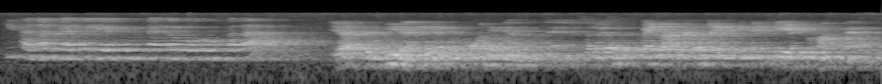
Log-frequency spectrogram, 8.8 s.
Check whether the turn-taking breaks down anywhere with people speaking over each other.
No

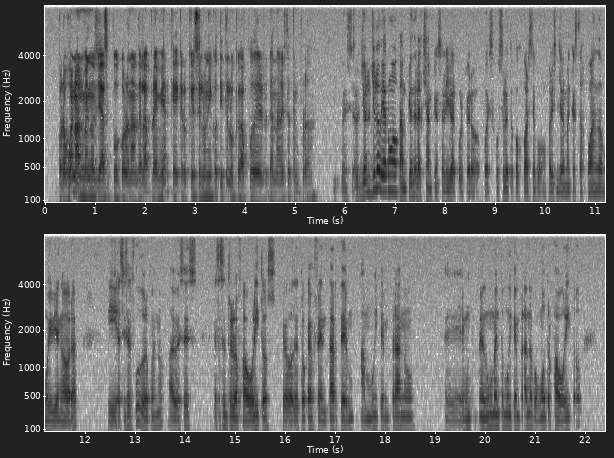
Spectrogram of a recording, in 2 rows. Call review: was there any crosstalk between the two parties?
No

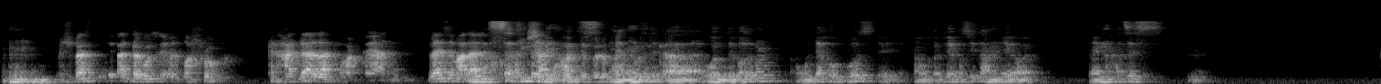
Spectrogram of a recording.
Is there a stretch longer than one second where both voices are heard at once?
Yes, from 4.6 s

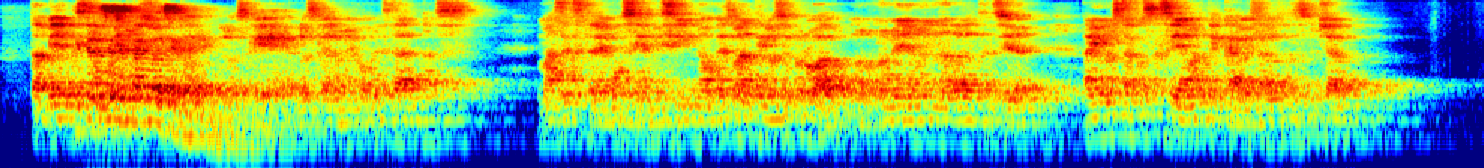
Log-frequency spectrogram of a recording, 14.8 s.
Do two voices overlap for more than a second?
Yes, from 0.7 s

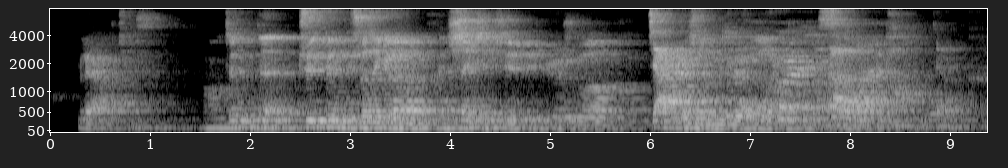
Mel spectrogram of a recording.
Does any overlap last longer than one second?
Yes, from 6.7 s

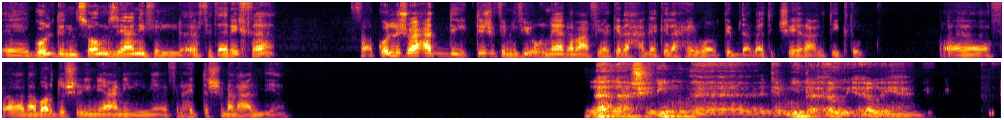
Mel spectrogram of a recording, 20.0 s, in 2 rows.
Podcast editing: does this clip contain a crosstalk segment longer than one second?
No

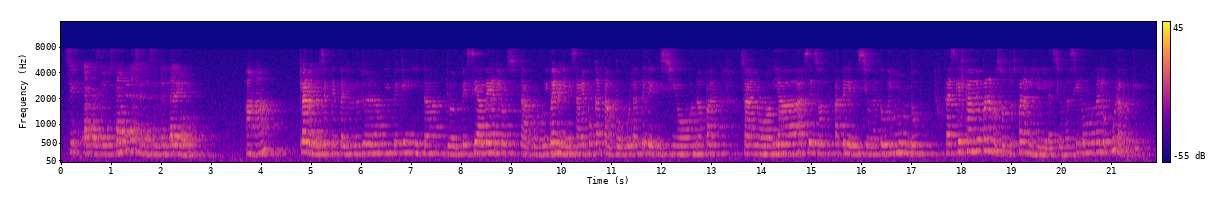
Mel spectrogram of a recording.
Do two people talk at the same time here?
No

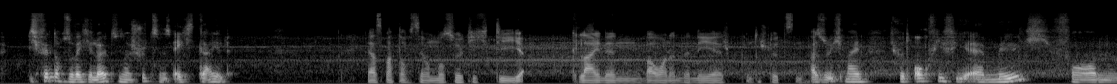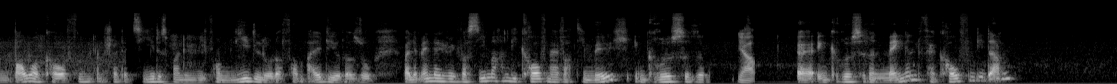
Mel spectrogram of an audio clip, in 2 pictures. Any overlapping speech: No

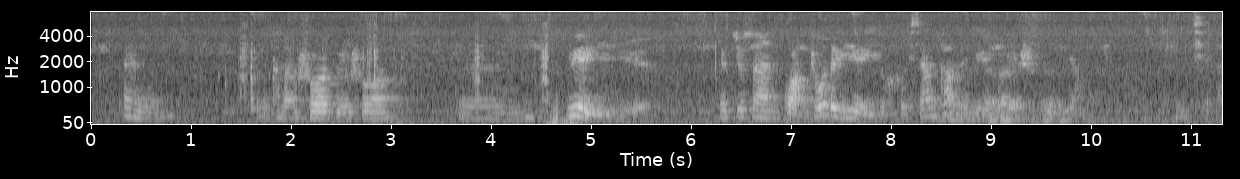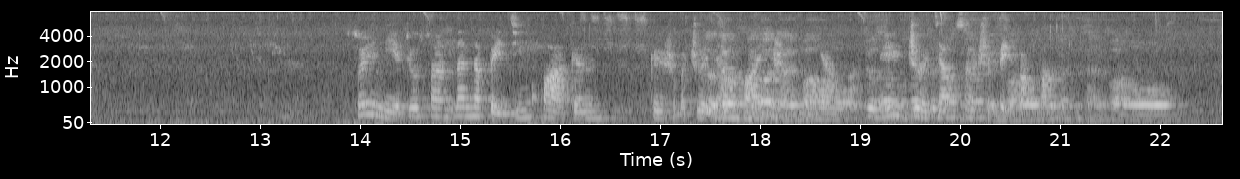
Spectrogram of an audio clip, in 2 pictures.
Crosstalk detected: Yes, from 8.4 s

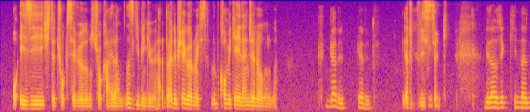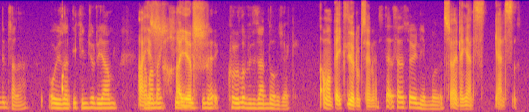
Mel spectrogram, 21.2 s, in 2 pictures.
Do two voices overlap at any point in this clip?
Yes, from 13.4 s

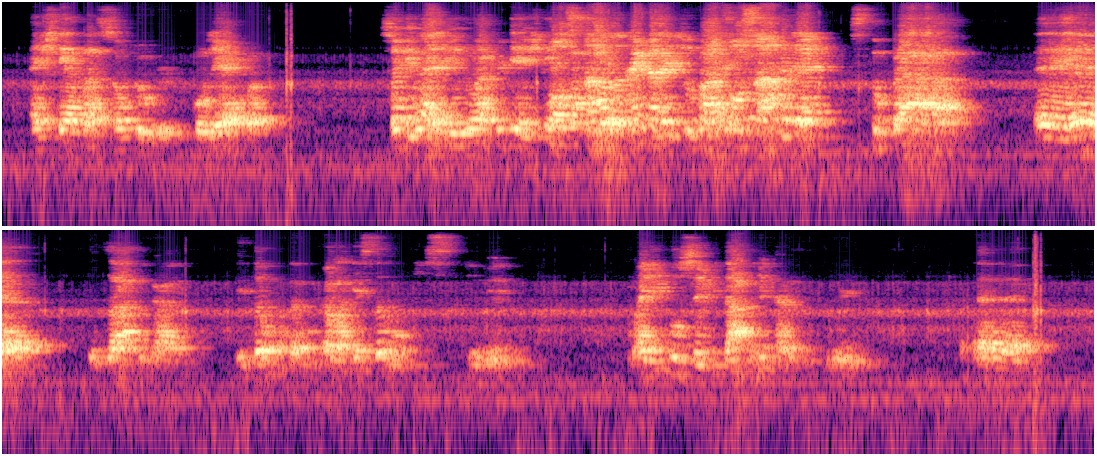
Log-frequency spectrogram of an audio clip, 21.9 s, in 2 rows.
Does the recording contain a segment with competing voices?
Yes, from 5.4 s

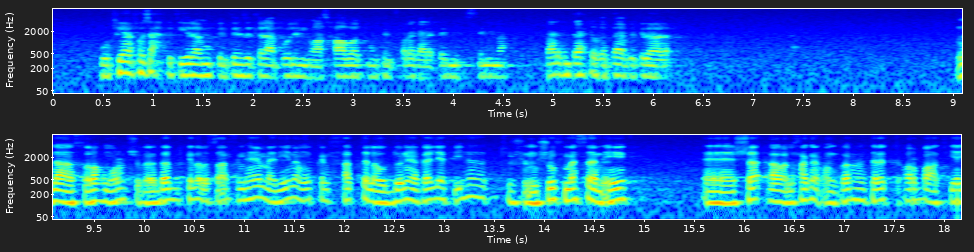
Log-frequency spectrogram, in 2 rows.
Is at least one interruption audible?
No

